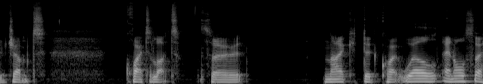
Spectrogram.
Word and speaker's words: Nike: So I don't invest in Nike, or Nike, depending on your pronunciation, but they had an incredible fourth quarter.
